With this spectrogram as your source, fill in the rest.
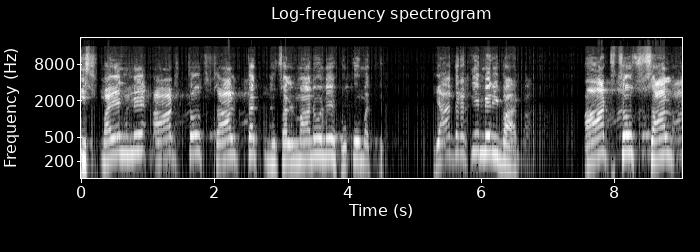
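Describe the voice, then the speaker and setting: The man's speech shows ordinary pitch variation. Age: 70s. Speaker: Islamic cleric and madrasa teacher. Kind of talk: religious speech at mosque fundraising gathering. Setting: seated before a live gathering. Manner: less forceful than when young.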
